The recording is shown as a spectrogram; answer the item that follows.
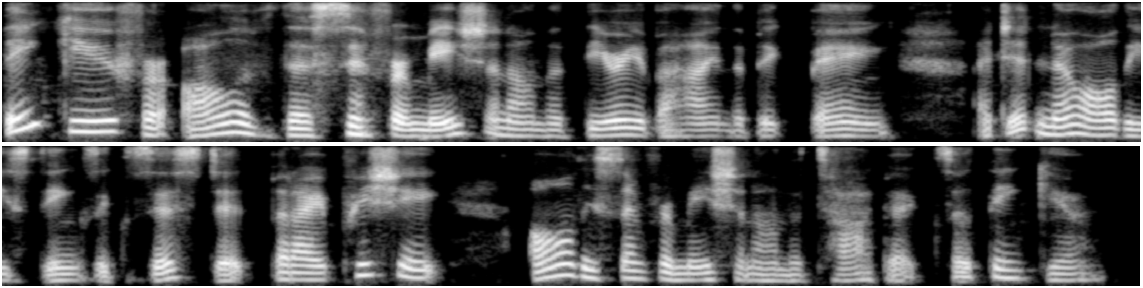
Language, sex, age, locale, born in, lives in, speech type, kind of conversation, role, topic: English, female, 50-54, en-US, United States, United States, read, expert-assistant, asker, What is the theory behind the Big Bang?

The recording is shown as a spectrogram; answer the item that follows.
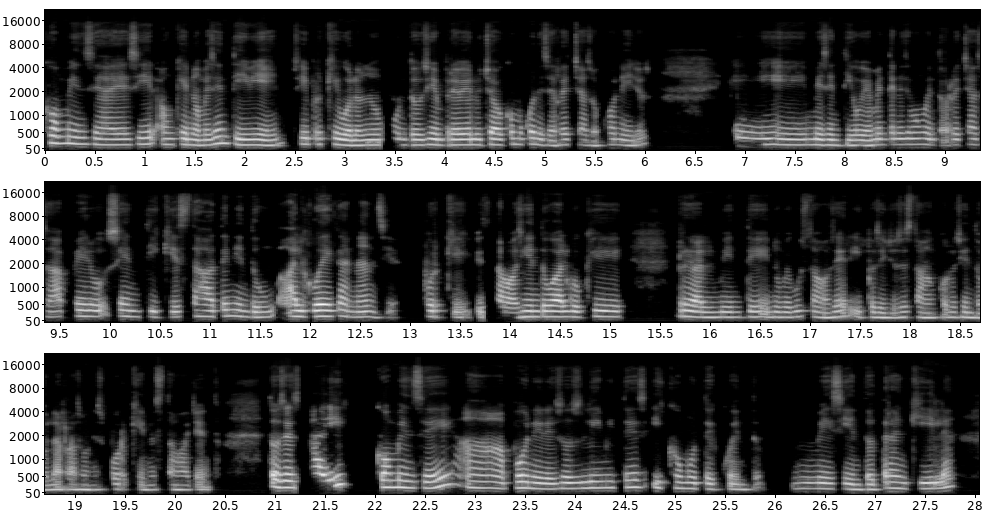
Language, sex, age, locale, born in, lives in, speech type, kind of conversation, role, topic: Spanish, female, 40-44, es-CO, Colombia, Spain, conversation, advice, user, ¿Cómo puedes decir “no” a un favor sin sentir culpa?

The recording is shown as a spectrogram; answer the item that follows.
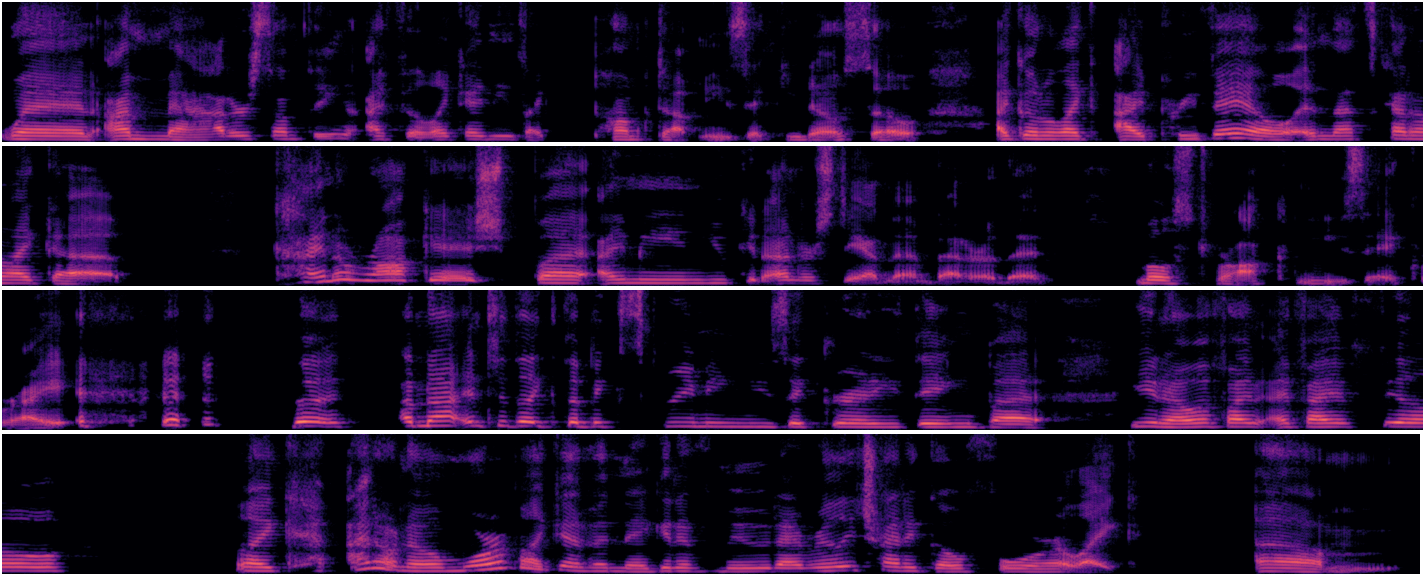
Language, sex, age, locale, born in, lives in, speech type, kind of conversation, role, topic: English, female, 30-34, en-US, United States, United States, conversation, podcast, guest, In what ways can music shape our emotions and daily experiences?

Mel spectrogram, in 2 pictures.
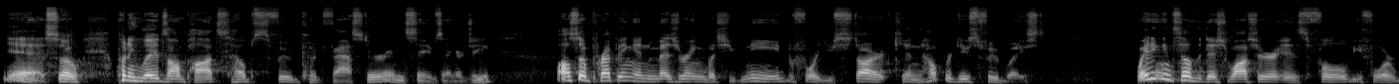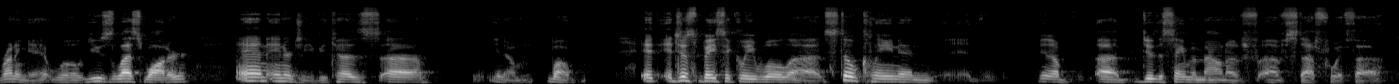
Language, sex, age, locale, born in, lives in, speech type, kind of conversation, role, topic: English, male, 35-39, en-US, United States, United States, read, expert-assistant, expert, Why is it important to take care of the environment?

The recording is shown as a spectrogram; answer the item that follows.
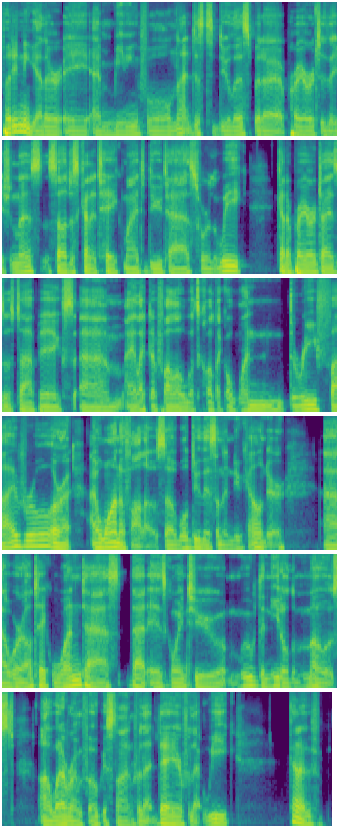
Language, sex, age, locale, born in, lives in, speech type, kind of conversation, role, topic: English, male, 35-39, en-US, United States, United States, conversation, unstructured, none, If you cleared your calendar, what would you add to make next year feel meaningful?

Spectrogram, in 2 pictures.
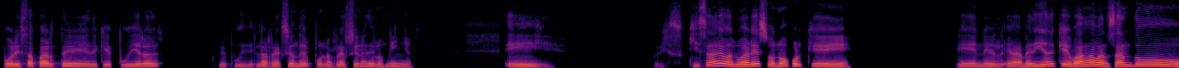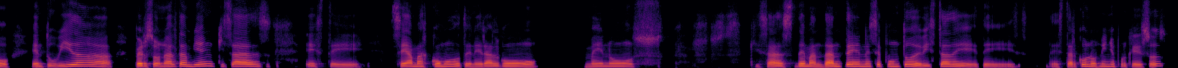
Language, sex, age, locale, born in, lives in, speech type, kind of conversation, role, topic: Spanish, female, 50-54, es-VE, Venezuela, United States, conversation, advice, advisor, ¿Cómo puedo decidir si acepto una nueva oferta de trabajo o me quedo en mi puesto actual?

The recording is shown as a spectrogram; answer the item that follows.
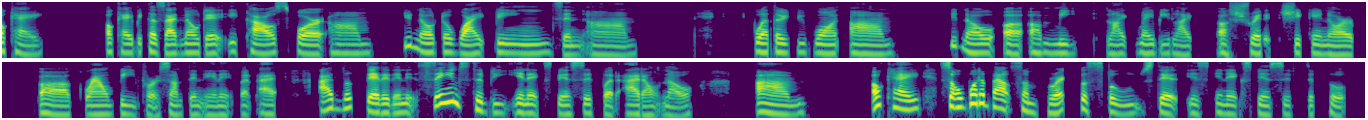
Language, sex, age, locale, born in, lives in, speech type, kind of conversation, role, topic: English, female, 50-54, en-US, United States, United States, conversation, advice, user, How can I improve my cooking skills using affordable ingredients and basic techniques?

